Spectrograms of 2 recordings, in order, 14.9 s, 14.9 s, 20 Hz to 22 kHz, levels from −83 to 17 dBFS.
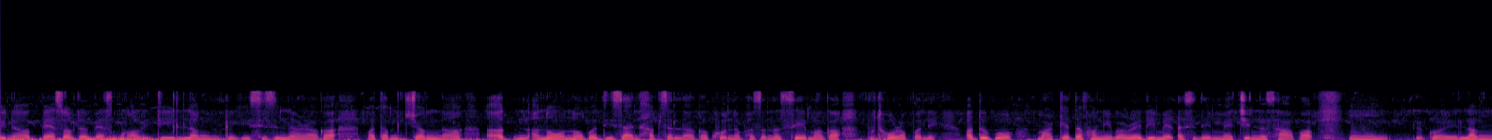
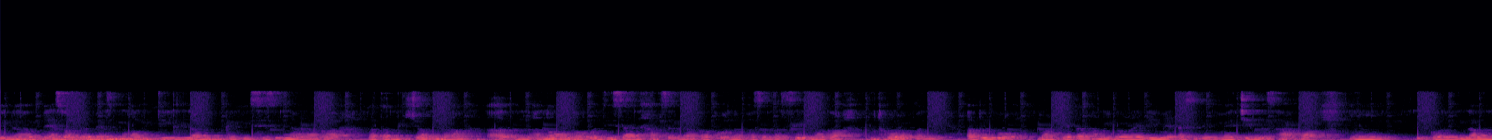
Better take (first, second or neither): first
